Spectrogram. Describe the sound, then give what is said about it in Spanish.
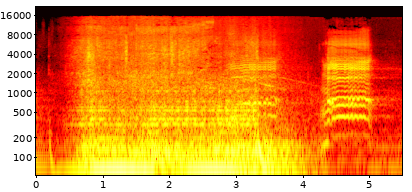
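A sheep gives one loud, wavering bleat near the end, following several seconds of steady low rumbling noise, like wind or a passing engine, in the countryside by a small village on a cold day. “Estoy viendo vejitas, ¿eh?”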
